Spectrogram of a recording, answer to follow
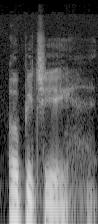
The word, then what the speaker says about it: O-Pee-Chee: And the more and more collectors that I run into or hear or listen to kind of accentuate the second syllable there. So they go O-Pee-Chee, and I do O-Pee-Chee.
